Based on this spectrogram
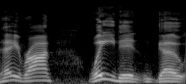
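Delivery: put-on Southern American accent. Voicing what other fans say in a put-on Southern US accent. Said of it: "I'm just putting on the southern accent".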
